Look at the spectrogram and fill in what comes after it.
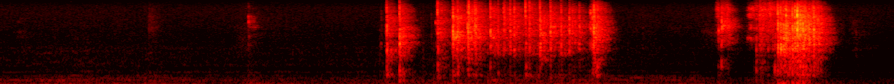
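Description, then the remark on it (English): A traditional Rider Waite Smith tarot deck being shuffled before a card is drawn: a dense run of crisp riffling and flicking for over a second, then a short snap and one final fuller riffle, with no voices. “I am using a traditional Rider Waite Smith deck today and I'm going to shuffle and draw a card.”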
